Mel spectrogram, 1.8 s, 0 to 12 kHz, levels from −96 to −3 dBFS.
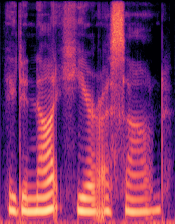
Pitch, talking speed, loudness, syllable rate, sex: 205 Hz, 205 wpm, -16 LUFS, 4.0 syllables/s, female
